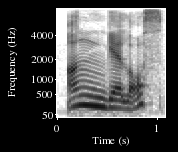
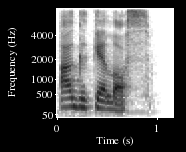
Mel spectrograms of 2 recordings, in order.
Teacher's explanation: in Greek you'll see that it has a different sound so when gamma is before certain letters including Kappa or another gamma it becomes like NG when they're next to each other for example the word Angelos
